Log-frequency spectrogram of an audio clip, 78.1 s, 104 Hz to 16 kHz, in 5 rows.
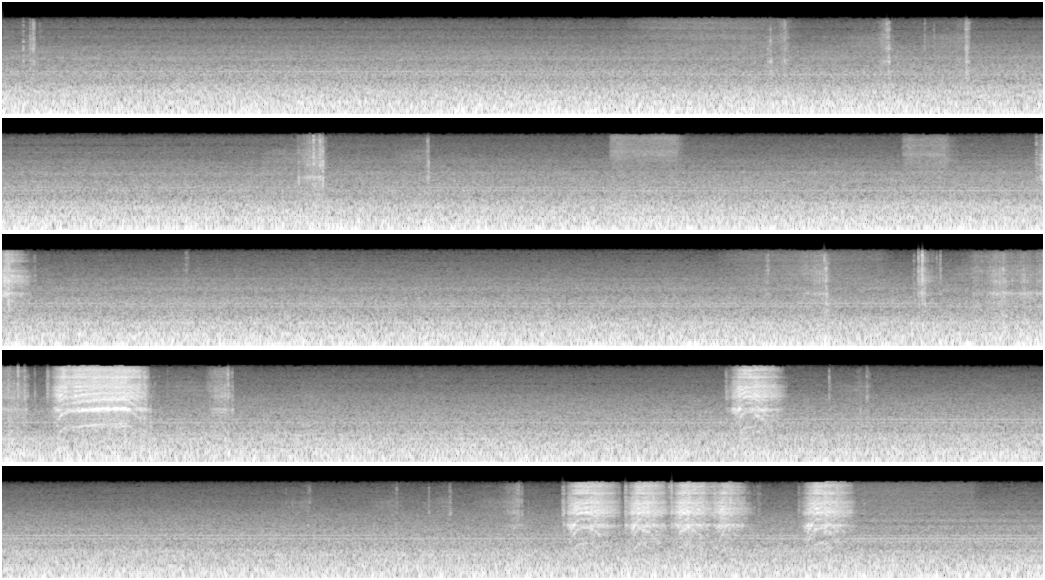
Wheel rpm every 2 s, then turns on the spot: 0, 0, 0, 0, 0, 0, 0, 0, 0, 0, 0, 0, 0, 0, 0, 10, 0, 0, 0, 0, 0, 0, 10, 40, 60, 0, 0, 0, 0, 10, 0, 0, 0, 0, 0, 30, 30, 10, 0.
none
